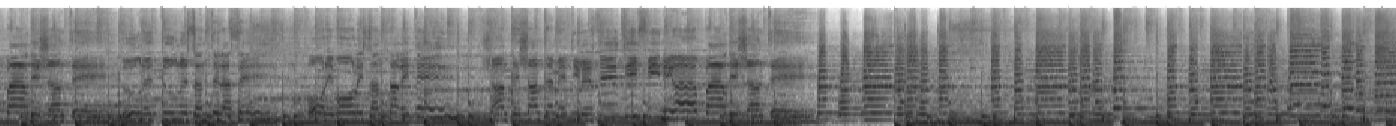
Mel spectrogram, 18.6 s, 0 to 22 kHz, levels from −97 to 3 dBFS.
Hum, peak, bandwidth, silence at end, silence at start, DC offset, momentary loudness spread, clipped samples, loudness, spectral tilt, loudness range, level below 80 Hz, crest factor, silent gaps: none; -2 dBFS; 16.5 kHz; 0 s; 0 s; under 0.1%; 3 LU; under 0.1%; -15 LUFS; -4 dB/octave; 2 LU; -24 dBFS; 14 dB; none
